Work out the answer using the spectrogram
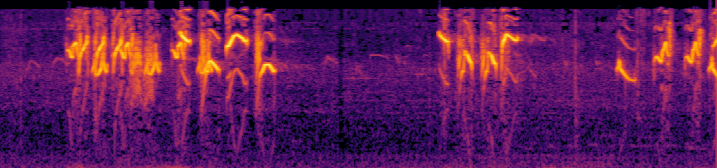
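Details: Cinereous tit singing quick runs of high whistled notes, each swooping up and then down, delivered in three bursts with short gaps between them.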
